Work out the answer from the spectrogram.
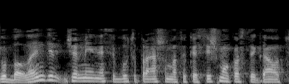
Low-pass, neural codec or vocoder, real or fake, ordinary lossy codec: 5.4 kHz; none; real; MP3, 24 kbps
